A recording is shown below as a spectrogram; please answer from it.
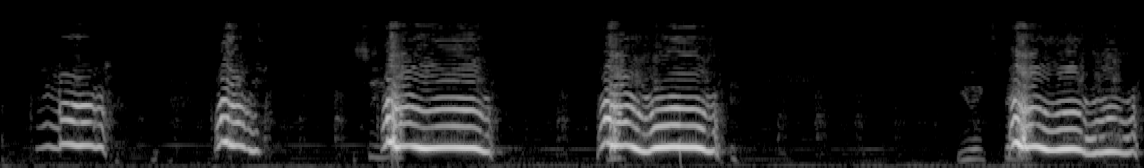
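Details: Tonka, an Alaskan Malamute, demanding and yelling: two short rising yelps followed by three long, bending, harmonic talking-howls spaced by quiet gaps.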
